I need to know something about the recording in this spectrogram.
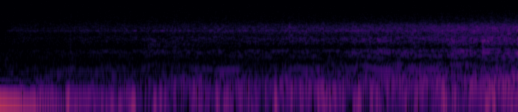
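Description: Faint, slowly swelling start of a hardcore/thrash metal track: a low hum and hiss with a few quiet held tones, growing gradually louder.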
